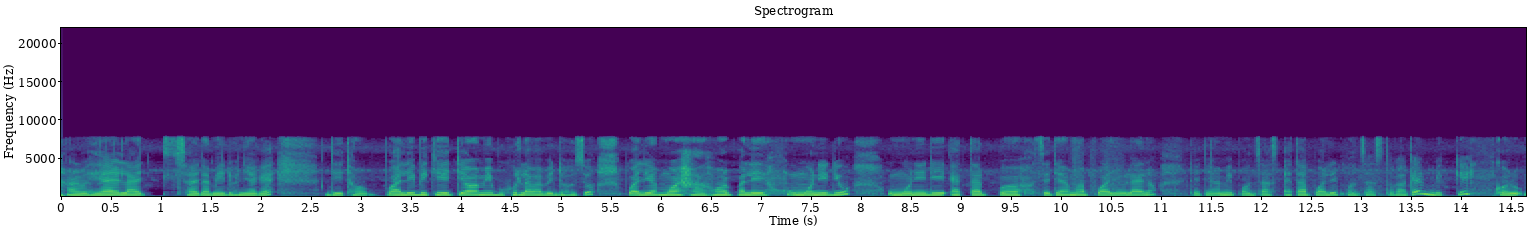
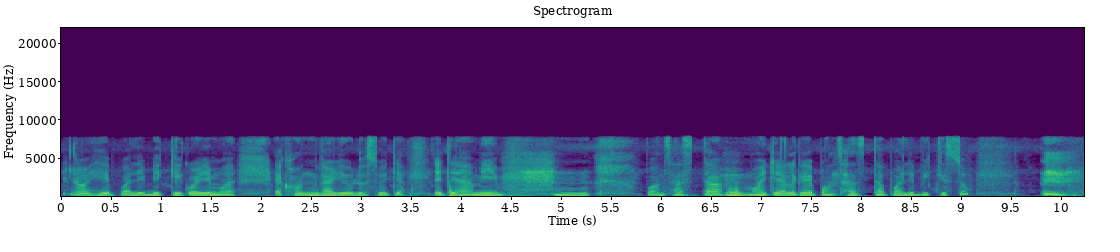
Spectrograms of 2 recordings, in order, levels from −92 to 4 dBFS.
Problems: constant background noise, background conversations at intervals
